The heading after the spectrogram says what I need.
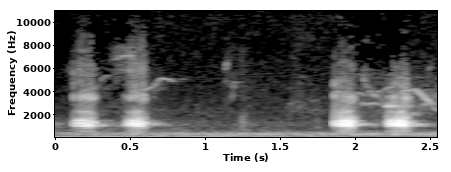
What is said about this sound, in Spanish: Bueno, estamos escuchando, nos ha puesto nuestro compañero Juanjo Ceballos, estos sonidos de la naturaleza, las aves, ¿no? Las aves.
